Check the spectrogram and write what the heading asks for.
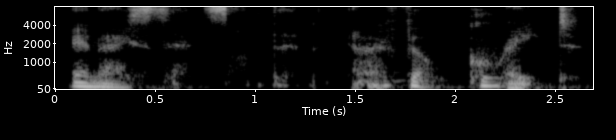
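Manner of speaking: unvoiced whispered aside. Real, not acted. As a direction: drop to a secret whisper.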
